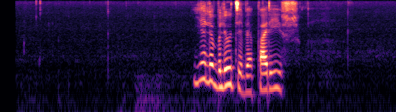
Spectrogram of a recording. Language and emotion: Russian, positive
